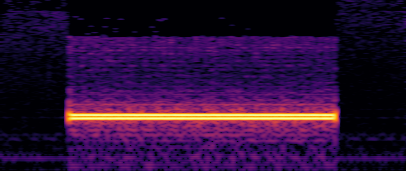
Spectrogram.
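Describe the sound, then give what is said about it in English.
A single steady telephone ring tone on a payphone line, as heard by a caller waiting on the line, sounds clearly for about two seconds, then stops. No voices. “Not too many people like picking up payphones.”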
